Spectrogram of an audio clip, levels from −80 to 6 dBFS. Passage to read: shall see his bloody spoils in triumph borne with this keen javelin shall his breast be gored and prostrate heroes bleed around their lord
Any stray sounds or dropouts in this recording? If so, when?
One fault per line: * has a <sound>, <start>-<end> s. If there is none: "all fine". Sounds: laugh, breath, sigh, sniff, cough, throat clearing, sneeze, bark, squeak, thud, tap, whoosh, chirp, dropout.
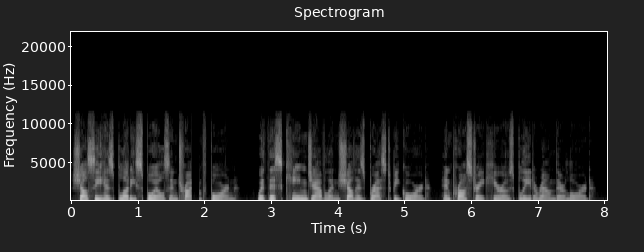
* has a dropout, 1.8-1.9 s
